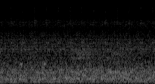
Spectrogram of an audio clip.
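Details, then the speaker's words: Nissan Altima 2.5 hybrid in inspection mode, petrol engine idling: slightly rough, uneven beat from cylinder 3 misfire (P0303); no rpm signal at coil 3, fault followed the coil when swapped, fixed by new ignition coil. "سلندر 3 ما في إشارة ار بي ام، سلندر 3 في مشكلة"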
